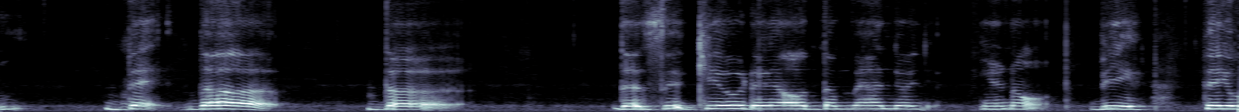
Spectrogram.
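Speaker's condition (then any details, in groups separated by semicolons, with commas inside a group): Cerebral palsy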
